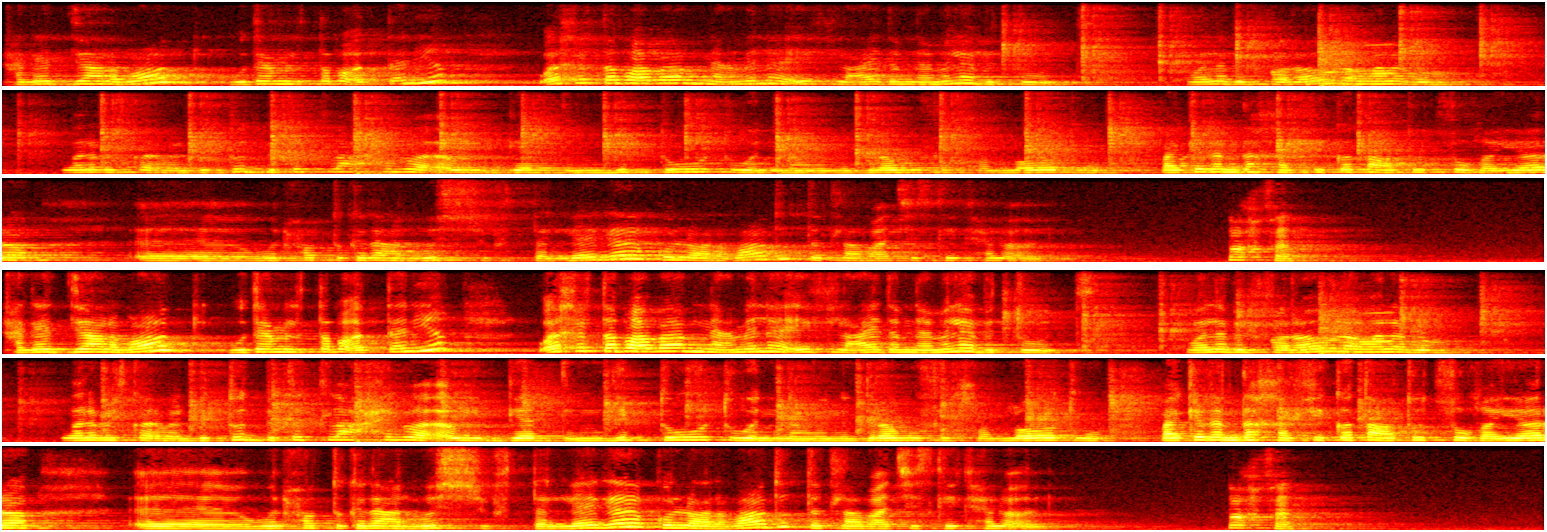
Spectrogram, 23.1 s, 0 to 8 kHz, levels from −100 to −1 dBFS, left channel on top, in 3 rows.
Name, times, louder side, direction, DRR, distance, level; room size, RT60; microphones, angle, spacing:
voice 1, 0.0-2.2 2.7-5.3 5.9-7.2 8.0-15.8 16.1-20.7, right 5 dB, 75° right, 13 dB, 0.4 m, -24 dB
sound 1, 4.7-5.1 5.4-5.9 6.2-6.3 6.6-7.1 7.4-7.5 7.8-7.9 8.2-8.4 8.6-10.5 10.7-10.9 11.1-11.2 11.6-12.6 12.8-13.8 14.1-14.6, equal, 65° left, 3.6 m, -38 dB
voice 2, 6.3-7.3 21.6-21.9, right 2 dB, 5° right, 4 dB, 0.5 m, -29 dB
15.0 x 12.5 x 3.0 m, 1.3 s
head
